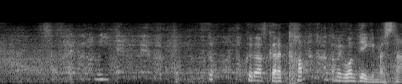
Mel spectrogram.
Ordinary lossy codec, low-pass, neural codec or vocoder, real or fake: AAC, 48 kbps; 7.2 kHz; codec, 16 kHz in and 24 kHz out, 0.8 kbps, FocalCodec, streaming, 65536 codes; fake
